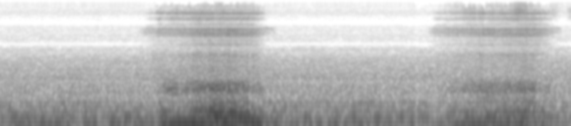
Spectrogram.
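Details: Wife asleep, who says she doesn't snore, in her quiet snoring: two loud, low, rattling inhaled snores about four seconds apart, separated by quieter breathing; snoring.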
